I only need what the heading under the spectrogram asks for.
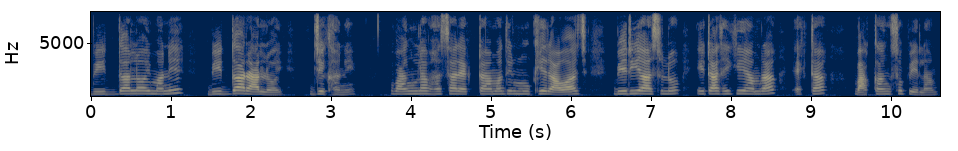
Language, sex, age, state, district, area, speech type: Bengali, female, 45-60, West Bengal, North 24 Parganas, rural, spontaneous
